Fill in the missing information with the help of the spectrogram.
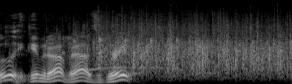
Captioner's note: cheers and applause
